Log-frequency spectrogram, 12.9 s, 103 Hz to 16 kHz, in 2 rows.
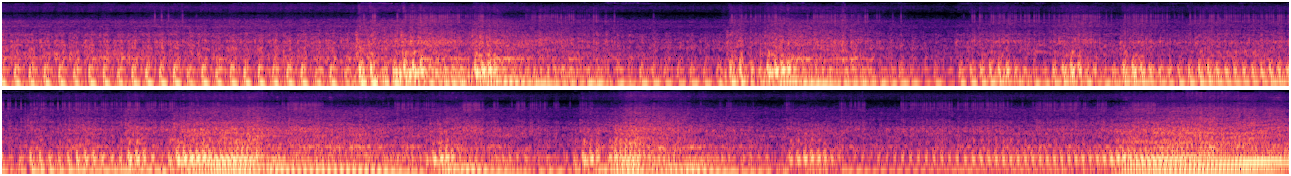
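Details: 2005 Can-Am DS650 big-bore quad, bought cheap and revived, riding: strong single-cylinder thump rising and falling cleanly with throttle, no misses or knocks; it runs well, though less powerful than expected with its restricted muffler; normal running.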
